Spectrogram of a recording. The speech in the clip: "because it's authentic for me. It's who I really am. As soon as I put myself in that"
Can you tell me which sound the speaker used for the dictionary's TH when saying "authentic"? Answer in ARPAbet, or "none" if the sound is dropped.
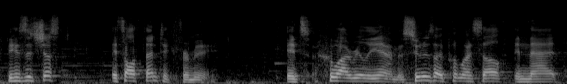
TH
